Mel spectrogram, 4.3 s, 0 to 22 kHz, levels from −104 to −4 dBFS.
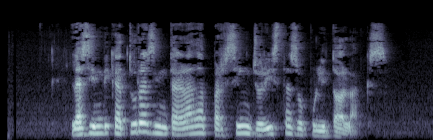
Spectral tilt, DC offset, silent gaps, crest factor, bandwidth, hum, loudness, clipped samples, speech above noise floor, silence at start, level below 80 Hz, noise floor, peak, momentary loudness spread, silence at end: -4 dB/octave; under 0.1%; none; 20 dB; 11.5 kHz; none; -29 LUFS; under 0.1%; 36 dB; 0.7 s; -84 dBFS; -64 dBFS; -8 dBFS; 11 LU; 0.5 s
